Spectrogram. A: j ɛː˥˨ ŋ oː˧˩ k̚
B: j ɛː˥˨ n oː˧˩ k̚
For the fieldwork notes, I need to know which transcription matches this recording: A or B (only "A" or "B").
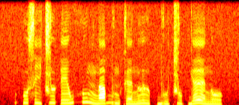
B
